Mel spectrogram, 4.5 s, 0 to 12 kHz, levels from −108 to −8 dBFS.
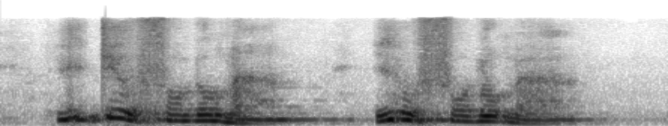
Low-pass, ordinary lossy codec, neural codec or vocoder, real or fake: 7.2 kHz; AAC, 32 kbps; codec, 16 kHz, 1.1 kbps, Voila-Tokenizer; fake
